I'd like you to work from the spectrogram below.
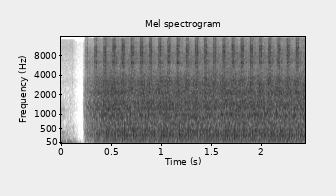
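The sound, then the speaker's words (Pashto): An old electricity generator runs in Yaqubi bazaar, Sabari district, with a loud, steady, rapid chugging drone that starts abruptly after a brief moment of silence and continues unbroken. “دا د صبریو ولسوالۍ اړوند یعقوبی بازار کې د برښنا یو پخوانی جنراتور دی چې د لوړ غږ، تیلو لوړ مصرف او تریخ لوګي په پرتله د برښنا تولید په نشت حساب”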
